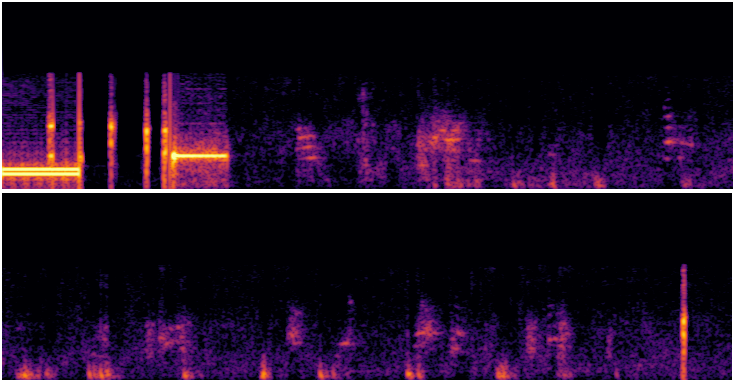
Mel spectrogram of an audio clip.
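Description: Telephone line tones sound during a call transfer: a short steady low tone and a few sharp clicks, then a brief higher tone. Faint, sporadic clicks and blips follow over near silence.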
